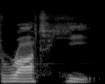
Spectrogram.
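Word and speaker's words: Rothé: I actually pronounce Rothay. Find you, sir. It's Rot-he.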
